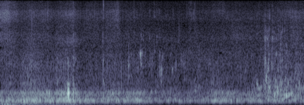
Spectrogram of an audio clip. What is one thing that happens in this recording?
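A paddle splashes in water.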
